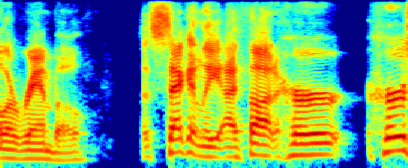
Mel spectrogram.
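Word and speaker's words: Rambeau: i thought it was rambo right like there's a there's an emphasis on the second syllable so it's not like john rambo it's rambo like monica rambo because that's that's that's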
